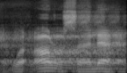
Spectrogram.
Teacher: را ساکن ہے، اس کے آگے زبر ہے تو اس کو ہم موٹا ادا کریں گے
